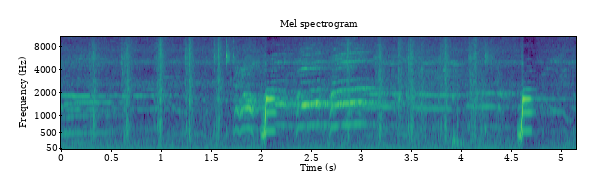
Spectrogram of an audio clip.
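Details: Greater bird-of-paradise calling: loud, harsh, harmonic notes that start with a sharp upward sweep and then hold level, two strong calls between softer clicks and background calling.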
